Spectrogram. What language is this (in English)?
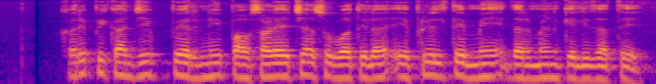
Marathi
